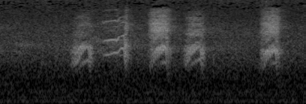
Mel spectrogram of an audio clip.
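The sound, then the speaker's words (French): Magpies trade soft calls: a few short, raspy, nasal chirps in an uneven series over a steady background hiss. “Notre première pie s'en rapproche et elles échangent des petits cris.”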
